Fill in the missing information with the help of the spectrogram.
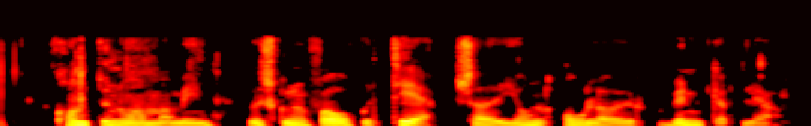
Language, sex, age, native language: Icelandic, male, 18-19, Icelandic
